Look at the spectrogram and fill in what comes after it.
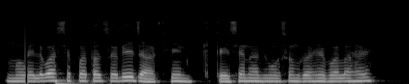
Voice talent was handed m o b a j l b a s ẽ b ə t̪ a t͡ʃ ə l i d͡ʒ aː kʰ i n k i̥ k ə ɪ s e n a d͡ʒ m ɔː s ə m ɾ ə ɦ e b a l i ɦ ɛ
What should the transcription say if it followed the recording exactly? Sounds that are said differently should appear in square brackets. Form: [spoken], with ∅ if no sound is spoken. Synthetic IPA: m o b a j l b a s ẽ [p] ə t̪ a t͡ʃ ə l i d͡ʒ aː kʰ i n k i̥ k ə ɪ s e n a d͡ʒ m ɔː s ə m ɾ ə ɦ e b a l [a] ɦ ɛ

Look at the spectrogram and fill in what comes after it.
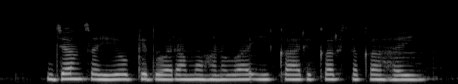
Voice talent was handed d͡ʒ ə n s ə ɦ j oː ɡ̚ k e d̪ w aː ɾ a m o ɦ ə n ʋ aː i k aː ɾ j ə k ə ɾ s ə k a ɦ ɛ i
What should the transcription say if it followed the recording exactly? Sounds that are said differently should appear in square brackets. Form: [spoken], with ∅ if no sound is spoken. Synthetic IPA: d͡ʒ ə n s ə ɦ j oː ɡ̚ k e d̪ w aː ɾ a m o ɦ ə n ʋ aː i k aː ɾ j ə k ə ɾ s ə k a ɦ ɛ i

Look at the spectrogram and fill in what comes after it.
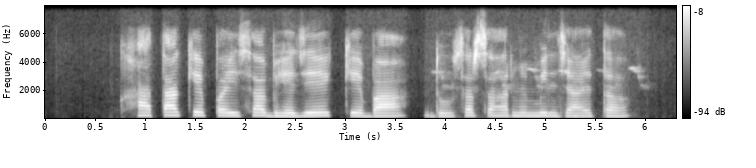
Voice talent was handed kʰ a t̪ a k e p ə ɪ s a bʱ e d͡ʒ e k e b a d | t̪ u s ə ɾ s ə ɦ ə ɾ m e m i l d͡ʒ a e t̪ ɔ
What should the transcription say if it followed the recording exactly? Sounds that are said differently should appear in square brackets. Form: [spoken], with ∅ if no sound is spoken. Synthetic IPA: kʰ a t̪ a k e p ə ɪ s a bʱ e d͡ʒ e k e b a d | [d̪] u s ə ɾ s ə ɦ ə ɾ m e m i l d͡ʒ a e t̪ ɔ

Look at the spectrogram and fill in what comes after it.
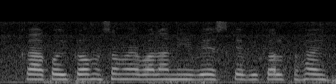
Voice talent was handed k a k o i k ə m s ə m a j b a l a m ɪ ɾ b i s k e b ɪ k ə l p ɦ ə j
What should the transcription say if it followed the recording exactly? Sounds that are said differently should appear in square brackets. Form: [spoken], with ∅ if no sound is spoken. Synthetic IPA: k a k o i k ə m s ə m [ə] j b a l a [n] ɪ ɾ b [e] s k e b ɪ k ə l p ɦ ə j

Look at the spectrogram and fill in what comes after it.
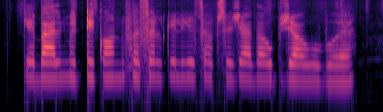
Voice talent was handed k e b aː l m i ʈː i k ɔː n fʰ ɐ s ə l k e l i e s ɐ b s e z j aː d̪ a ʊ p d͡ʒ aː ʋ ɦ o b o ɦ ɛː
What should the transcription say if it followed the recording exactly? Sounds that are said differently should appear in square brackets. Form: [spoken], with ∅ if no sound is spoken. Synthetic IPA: k e b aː l m [ɪ] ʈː i k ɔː n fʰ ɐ s ə l k e l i e s ɐ b s e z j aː d̪ a ʊ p d͡ʒ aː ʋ ɦ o b o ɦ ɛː

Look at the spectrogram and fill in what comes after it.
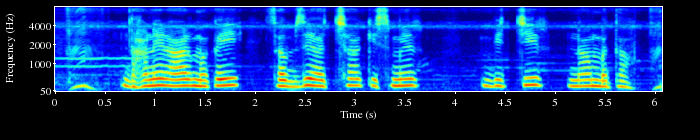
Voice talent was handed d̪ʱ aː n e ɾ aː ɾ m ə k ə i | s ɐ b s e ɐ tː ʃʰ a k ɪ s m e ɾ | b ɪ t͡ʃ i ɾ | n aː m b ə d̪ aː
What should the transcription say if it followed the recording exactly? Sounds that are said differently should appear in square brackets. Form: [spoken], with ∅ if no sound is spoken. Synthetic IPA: d̪ʱ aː n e ɾ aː ɾ m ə k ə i | s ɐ b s e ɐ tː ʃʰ a k ɪ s m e ɾ | b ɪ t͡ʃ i ɾ | n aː m b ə [t̪] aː

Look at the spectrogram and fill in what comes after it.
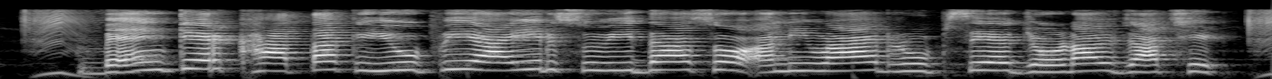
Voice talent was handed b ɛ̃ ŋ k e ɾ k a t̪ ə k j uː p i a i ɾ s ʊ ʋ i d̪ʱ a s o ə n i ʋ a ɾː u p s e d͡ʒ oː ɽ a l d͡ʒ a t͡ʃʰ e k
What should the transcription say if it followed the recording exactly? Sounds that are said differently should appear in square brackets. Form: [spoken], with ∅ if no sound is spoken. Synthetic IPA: b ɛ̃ ŋ k e ɾ [kʰ] a t̪ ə k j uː p i a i ɾ s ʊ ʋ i d̪ʱ a s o ə n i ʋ a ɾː u p s e d͡ʒ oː ɽ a l d͡ʒ a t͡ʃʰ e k

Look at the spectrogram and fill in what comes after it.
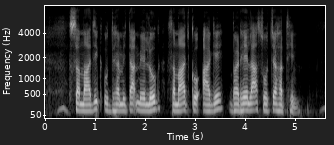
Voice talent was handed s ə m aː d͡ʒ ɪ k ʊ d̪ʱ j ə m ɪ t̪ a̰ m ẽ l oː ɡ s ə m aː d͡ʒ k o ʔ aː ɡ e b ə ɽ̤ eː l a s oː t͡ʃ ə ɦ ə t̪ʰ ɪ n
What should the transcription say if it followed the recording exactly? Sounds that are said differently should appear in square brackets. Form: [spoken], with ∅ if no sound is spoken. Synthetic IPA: s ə m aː d͡ʒ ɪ k ʊ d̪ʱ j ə m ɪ t̪ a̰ m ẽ l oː ɡ s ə m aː d͡ʒ k o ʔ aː ɡ e b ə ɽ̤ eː l a s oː t͡ʃ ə ɦ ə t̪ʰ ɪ n

